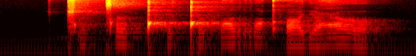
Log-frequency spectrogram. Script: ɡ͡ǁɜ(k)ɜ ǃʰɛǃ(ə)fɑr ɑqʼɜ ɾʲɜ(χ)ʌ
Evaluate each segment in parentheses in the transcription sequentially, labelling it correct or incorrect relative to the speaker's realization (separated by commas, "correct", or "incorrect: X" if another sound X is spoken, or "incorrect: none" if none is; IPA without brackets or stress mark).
incorrect: ǀ, correct, incorrect: ʕ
